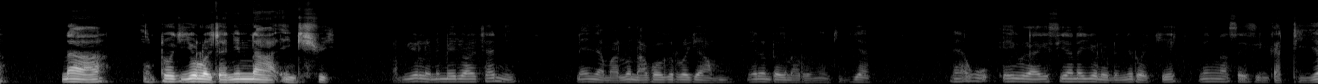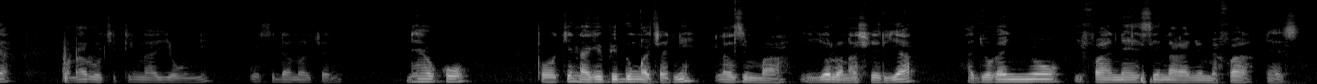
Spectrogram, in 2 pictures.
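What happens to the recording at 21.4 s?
Nothing goes wrong at 21.4 s: the speech carries on intact, with no dropout, glitch or distortion at that point.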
